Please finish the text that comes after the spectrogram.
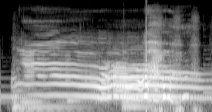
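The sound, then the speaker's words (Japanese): A single long, drawn-out meow, loud, rising and wavering in pitch over about two seconds; it sounds like a person's voice imitating a cat. “じゃあ最後猫でね。”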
